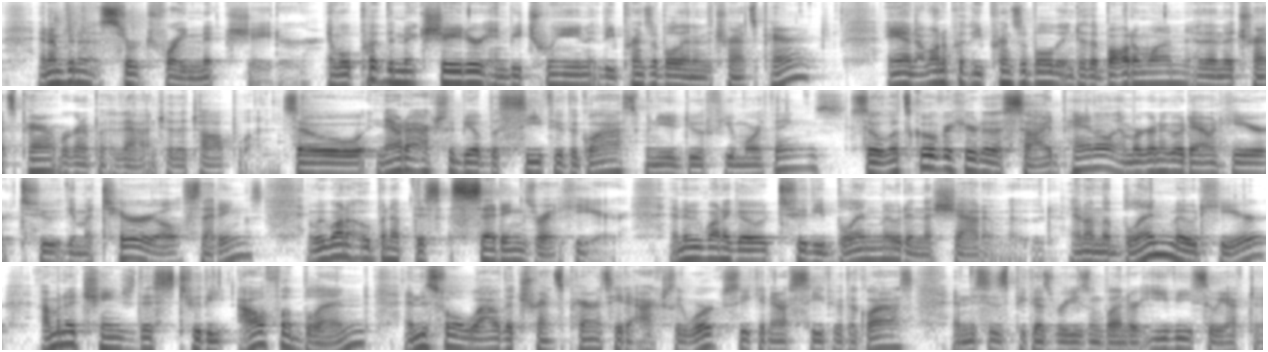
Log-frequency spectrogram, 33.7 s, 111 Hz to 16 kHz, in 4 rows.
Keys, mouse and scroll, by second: 0.0-0.8 typing, 4.2 click, 5.3-5.6 scroll up 2, 5.5 middle click, 6.7-10.3 drag, 7.2 scroll up 1, 10.0-11.8 shift+middle drag, 10.3-11.8 shift+scroll down 1, 12.0-12.7 middle drag, 12.8 middle click, 13.4-14.0 scroll up 1, 13.4 middle click, 14.3 click, 15.2 scroll down 2, 16.9 click, 19.0 click, 19.3-21.4 drag, 20.3-22.1 scroll down 1, 23.0-23.9 scroll down 1, 23.2 middle click, 24.5-26.1 drag, 26.8 click, 27.7 middle click, 28.2-30.5 scroll up 2, 30.7-31.2 scroll down 2, 31.2 scroll up 2, 31.9 scroll down 1, 33.1-33.5 middle drag, 33.2 scroll up 1.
